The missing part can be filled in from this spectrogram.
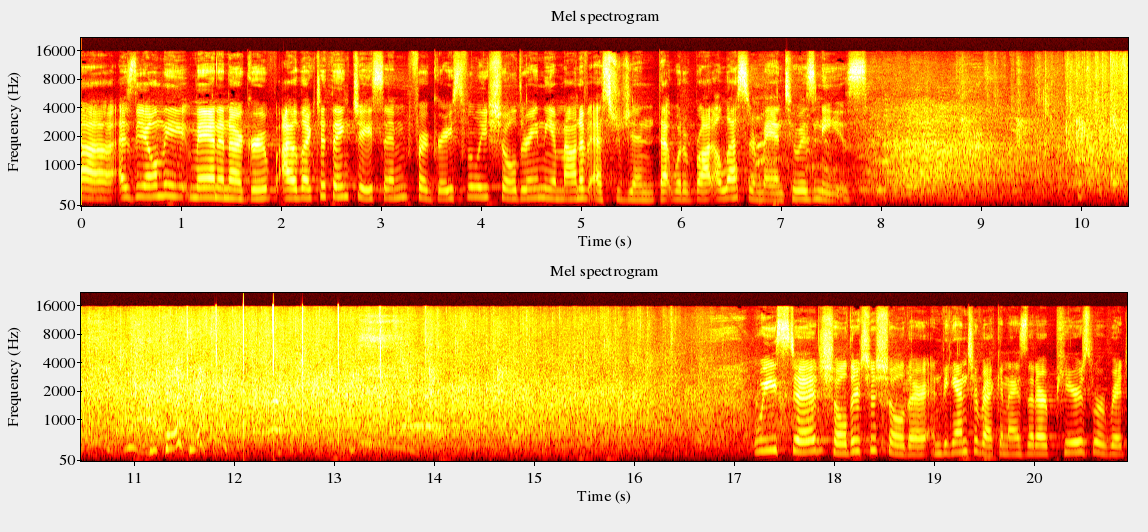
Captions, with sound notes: As the only man in our group, I would like to thank Jason for gracefully shouldering the amount of estrogen that would have brought a lesser man to his knees. (laughter) (applause) We stood shoulder to shoulder, and began to recognize that our peers were rich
